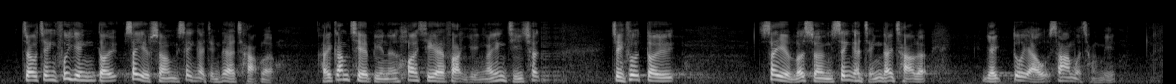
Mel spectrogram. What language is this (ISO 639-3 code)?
yue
